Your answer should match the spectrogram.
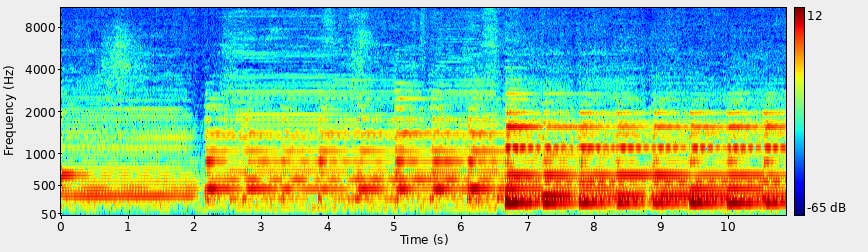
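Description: Piano and cello playing together: piano notes and chords under long held cello notes. About two-thirds of the way in, the piano moves to quicker repeated chords.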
